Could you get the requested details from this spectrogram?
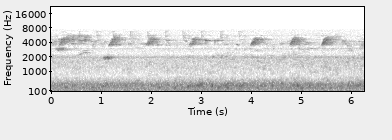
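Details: Young Northern goshawks tended at their nest in early June 2018 give a run of high, downslurred calls spaced about every half second, with one lower, clearer note near the start, above steady hiss.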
